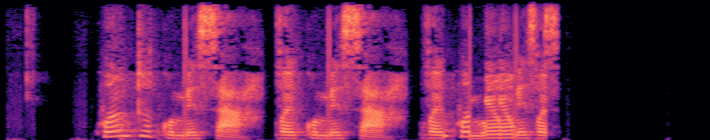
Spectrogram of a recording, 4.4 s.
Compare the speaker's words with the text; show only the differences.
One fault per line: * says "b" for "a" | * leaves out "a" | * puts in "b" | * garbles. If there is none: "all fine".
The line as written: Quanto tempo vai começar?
* says "começar" for "tempo"
* garbles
